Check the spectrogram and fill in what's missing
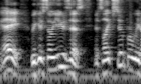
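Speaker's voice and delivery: mock excitement. Characters discovering the grown weed, mock excited. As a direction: imitate someone thrilled by a find. Acting their delighted discovery.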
